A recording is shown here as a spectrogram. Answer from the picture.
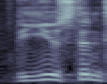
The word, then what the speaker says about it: Houston: I basically pronounce it U-S-T-O-N. – Yeah, like herbs. – Yes. – They're not herbs. They're herbs. And by the way, in New York City, it's Houston.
